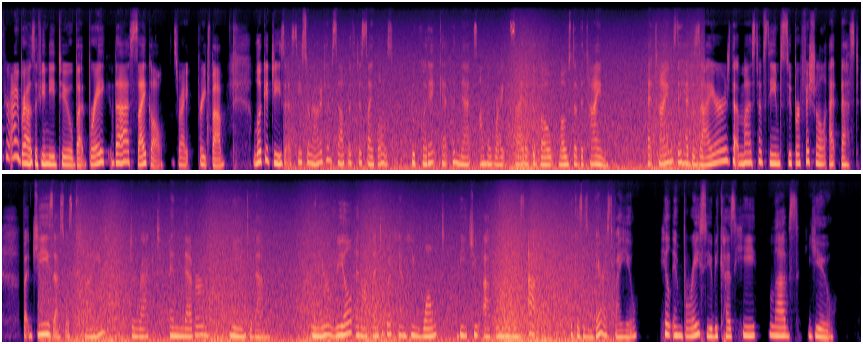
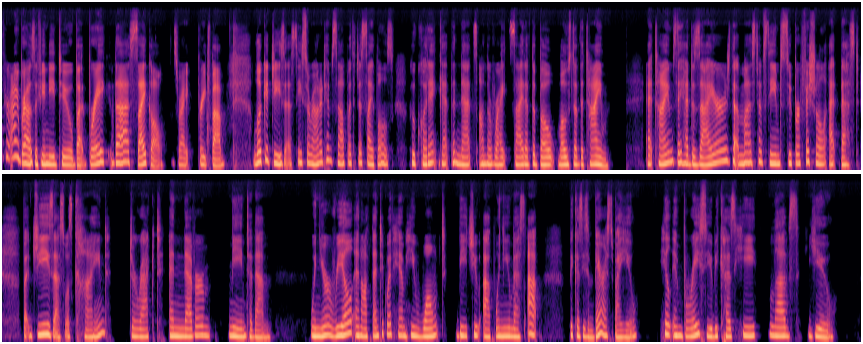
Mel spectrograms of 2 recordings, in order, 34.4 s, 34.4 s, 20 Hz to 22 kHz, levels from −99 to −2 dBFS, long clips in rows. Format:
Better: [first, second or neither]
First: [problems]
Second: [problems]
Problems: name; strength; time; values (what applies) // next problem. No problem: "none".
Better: second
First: wind noise on the microphone; heavy; from 5.5 to 14 s and from 18 to 29 s; 4 dB below the speech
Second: none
